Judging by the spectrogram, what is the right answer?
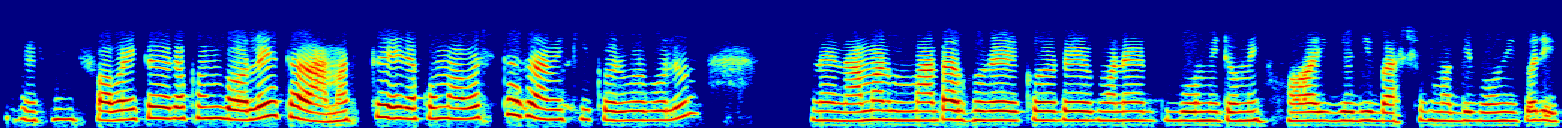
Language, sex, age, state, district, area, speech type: Bengali, female, 45-60, West Bengal, Darjeeling, urban, conversation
